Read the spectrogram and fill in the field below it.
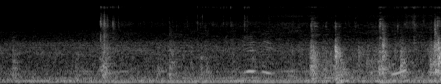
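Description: An excavator's bucket scrapes and knocks against dirt.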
